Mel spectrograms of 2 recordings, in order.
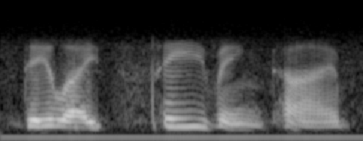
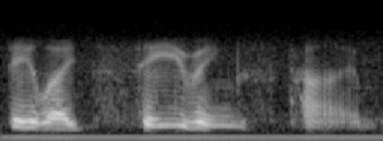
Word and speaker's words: daylight saving time: to daylight saving time yes it is written and pronounced daylight saving time not daylight savings time tonight in just a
